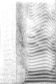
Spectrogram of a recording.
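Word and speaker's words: tulle: Tool is a kind of fabric, like a tutu fabric. – Oh, tooly. – No, you don't say the E. You just say tool.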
